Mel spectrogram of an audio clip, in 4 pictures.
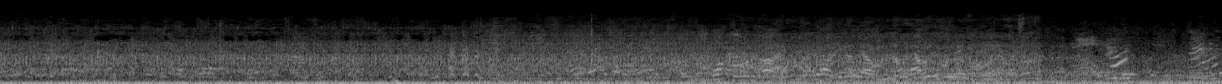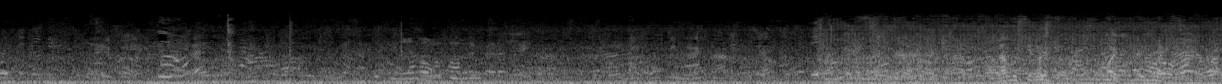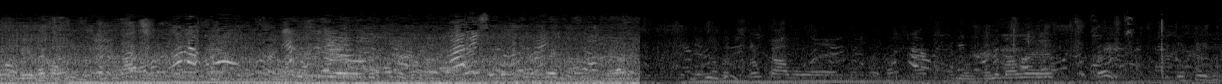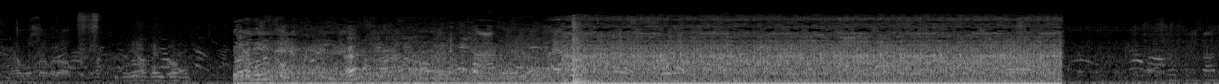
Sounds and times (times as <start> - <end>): Vehicle: 0.0 - 48.8.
